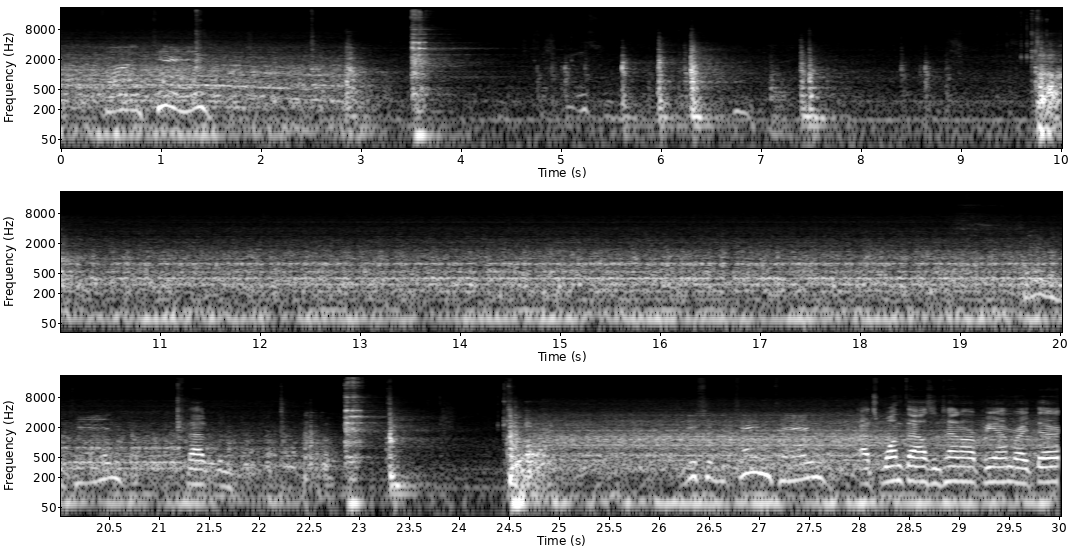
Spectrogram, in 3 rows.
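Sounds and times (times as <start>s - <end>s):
lathe gear whine: 0.0s - 3.3s, 9.9s - 22.2s, 24.8s - 30.0s.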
